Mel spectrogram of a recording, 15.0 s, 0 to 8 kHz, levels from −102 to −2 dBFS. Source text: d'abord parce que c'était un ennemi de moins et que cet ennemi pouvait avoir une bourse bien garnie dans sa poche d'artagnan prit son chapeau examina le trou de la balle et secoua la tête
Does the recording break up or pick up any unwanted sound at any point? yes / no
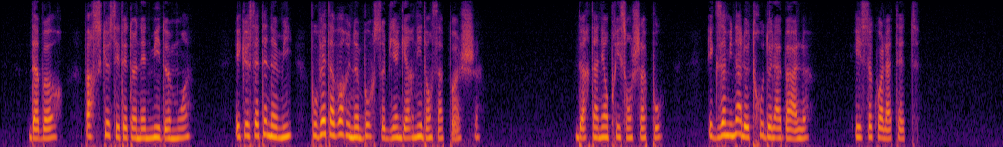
no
